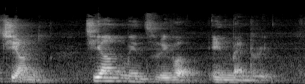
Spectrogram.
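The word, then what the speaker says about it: Jiang: Now, Kiang is actually pronounced Chiang.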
